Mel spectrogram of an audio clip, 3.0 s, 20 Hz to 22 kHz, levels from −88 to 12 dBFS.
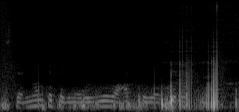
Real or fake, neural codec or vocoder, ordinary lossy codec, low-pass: real; none; none; none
